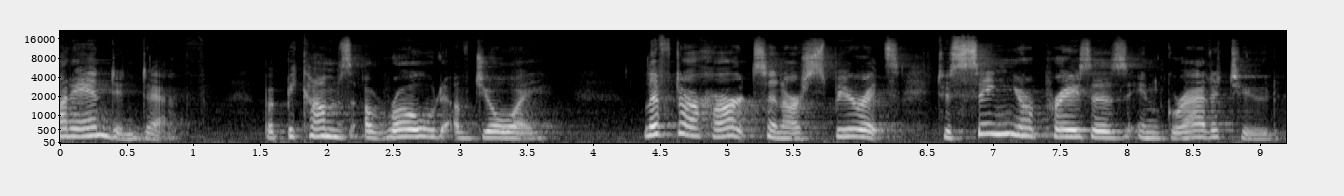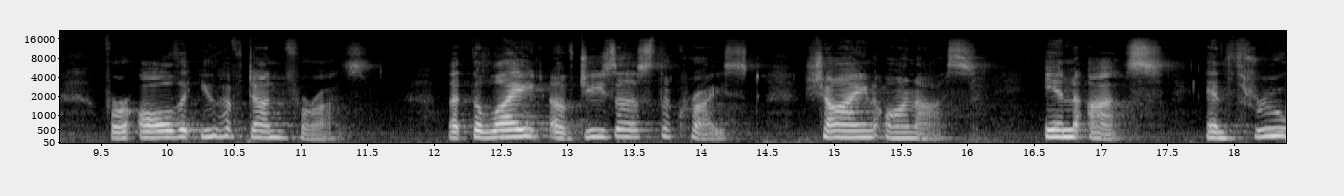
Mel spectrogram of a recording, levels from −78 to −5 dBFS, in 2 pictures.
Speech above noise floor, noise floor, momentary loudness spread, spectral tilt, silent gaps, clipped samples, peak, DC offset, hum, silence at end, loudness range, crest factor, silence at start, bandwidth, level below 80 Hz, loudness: 30 dB; -54 dBFS; 15 LU; -3.5 dB/octave; none; under 0.1%; -4 dBFS; under 0.1%; none; 0 s; 4 LU; 20 dB; 0 s; 18 kHz; -60 dBFS; -25 LUFS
